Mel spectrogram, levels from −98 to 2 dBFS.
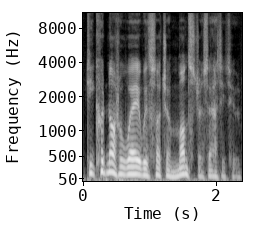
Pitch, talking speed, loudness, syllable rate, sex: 120 Hz, 250 wpm, -15 LUFS, 6.6 syllables/s, male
